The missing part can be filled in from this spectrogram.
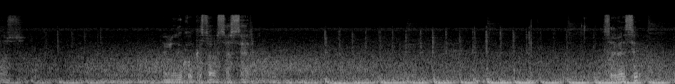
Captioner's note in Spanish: ruido de auto que se acerca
